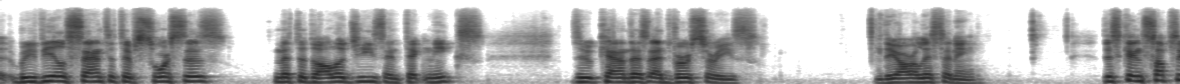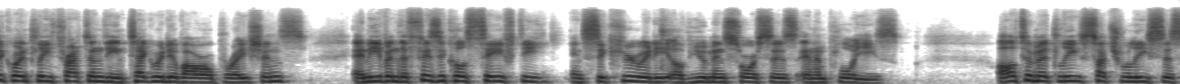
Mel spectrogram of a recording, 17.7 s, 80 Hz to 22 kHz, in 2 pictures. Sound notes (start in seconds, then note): 3.6 speaking French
